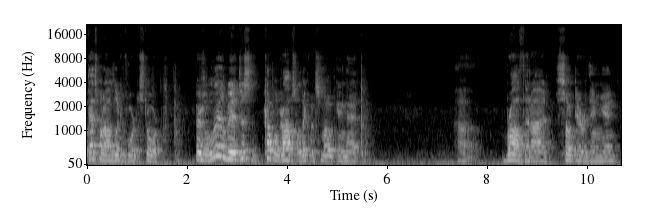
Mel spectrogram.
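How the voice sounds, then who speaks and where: Off-mic in an echoey kitchen, a man from Texas talks his way through cooking for his vlog, with a Texan accent and a folksy, digression-heavy style. His voice sits a little high, and there's some hiss or hum along with the sizzle of frying.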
